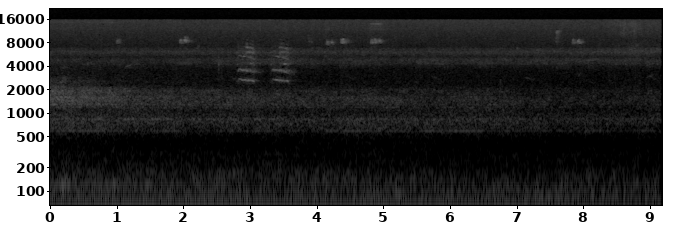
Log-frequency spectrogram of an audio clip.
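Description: Outdoor ambience: a steady low rumble, with a bird giving two short harsh calls in quick succession about three seconds in and a few faint high chirps here and there.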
